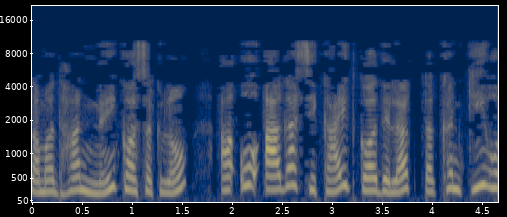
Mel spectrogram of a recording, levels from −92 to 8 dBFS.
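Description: Throughout the speech, nothing is present above 10.1 kHz and a washy, ringing hiss breathes with the signal, likely WMA compression at a bitrate around 32 kbps. From 0.87 to 0.91 s, pre-echo smears about 41 ms of codec hiss ahead of an attack, leaving the onset soft and blurred.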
